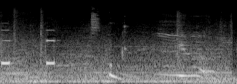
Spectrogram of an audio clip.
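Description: Self-checkout barcode scanner beeping as cans are scanned: two short, high beeps about half a second apart, over background music.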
